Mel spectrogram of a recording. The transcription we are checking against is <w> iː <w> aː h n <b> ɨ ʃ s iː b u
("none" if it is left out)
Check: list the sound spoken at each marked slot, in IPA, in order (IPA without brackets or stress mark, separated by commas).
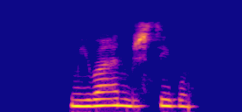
w, w, b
